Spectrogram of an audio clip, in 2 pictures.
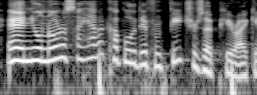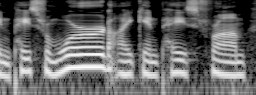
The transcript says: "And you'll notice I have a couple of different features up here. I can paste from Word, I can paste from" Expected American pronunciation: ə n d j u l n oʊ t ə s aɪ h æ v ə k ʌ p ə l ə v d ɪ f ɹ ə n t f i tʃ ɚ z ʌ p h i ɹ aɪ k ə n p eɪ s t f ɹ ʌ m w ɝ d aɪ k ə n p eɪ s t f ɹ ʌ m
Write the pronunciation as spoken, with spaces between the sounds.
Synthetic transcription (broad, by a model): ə n j u l n oʊ t ə s aɪ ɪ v ə k ʌ p l ə v d ɪ f ɹ ə n t f i tʃ ɚ z ʌ p h i ɹ aɪ k ə n p eɪ s t f ɹ ʌ m w ɝ d aɪ k ə n p eɪ s t f ɹ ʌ m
